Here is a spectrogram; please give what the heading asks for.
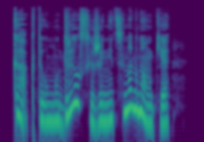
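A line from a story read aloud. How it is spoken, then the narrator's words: Indignant exclamation. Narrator (Russian): Возмущенно воскликнул Кайл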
